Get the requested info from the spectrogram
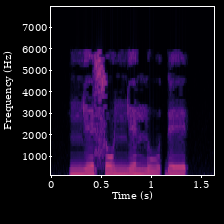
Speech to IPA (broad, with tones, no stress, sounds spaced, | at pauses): ɲ e˧ s o˧ ɲ e˧˥ n u˨˩ ɗ e˨˩ t̚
